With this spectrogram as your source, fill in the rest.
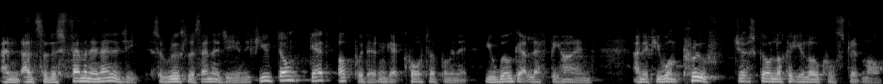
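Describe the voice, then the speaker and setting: Very fast speech in an English accent, with a dark, mellow tone and a somewhat breathy quality. The background is quiet. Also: man, medium pitch for a man, lively intonation. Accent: English, still noticeable. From England, rural village after early years in Liverpool. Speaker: entrepreneur and author. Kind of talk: interview. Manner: halting, with frequent word repetitions.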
